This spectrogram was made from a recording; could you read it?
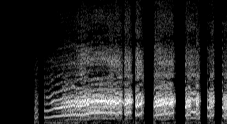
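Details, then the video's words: Hen cackle: one long, drawn-out, nasal squawk that rises slightly, followed by several short, harsh clucks in quick succession. "poj qaib seev"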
